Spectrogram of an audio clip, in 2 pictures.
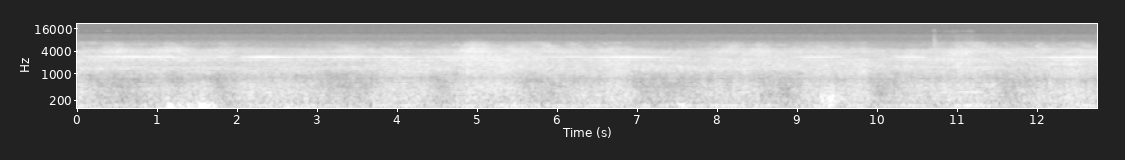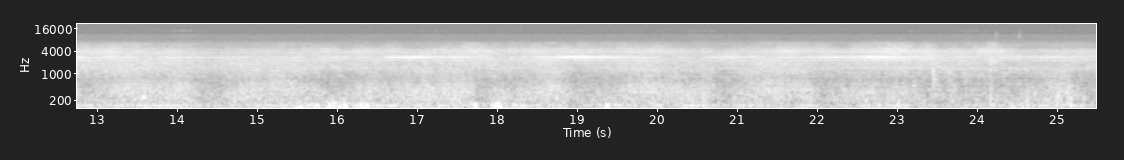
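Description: A rocket engine rumbles faintly through a loudspeaker.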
